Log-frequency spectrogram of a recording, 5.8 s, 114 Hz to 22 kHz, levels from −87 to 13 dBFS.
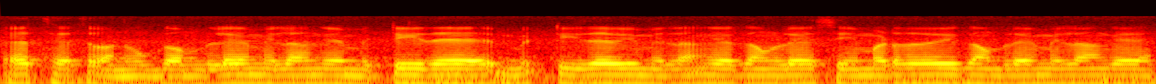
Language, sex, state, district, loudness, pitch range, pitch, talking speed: Punjabi, male, Punjab, Kapurthala, -16 LUFS, 100-105 Hz, 100 Hz, 165 wpm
